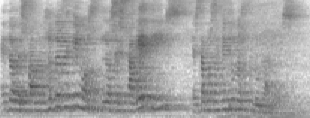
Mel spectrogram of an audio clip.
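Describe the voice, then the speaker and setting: A woman's voice: medium pitch, expressive, a little fast, a little mellow, slight background noise. Woman teaching in an echoey classroom. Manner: chatty, peppered with checks for understanding. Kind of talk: classroom lecture. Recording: distant mic in an echoey classroom.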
